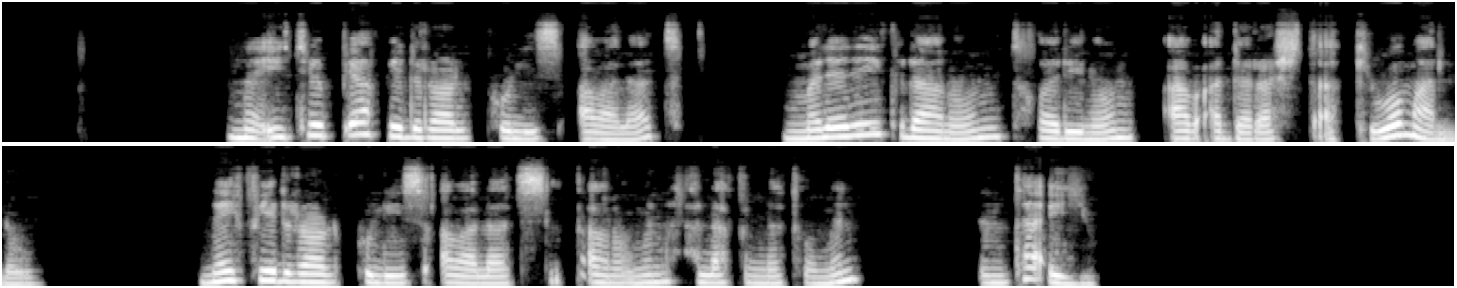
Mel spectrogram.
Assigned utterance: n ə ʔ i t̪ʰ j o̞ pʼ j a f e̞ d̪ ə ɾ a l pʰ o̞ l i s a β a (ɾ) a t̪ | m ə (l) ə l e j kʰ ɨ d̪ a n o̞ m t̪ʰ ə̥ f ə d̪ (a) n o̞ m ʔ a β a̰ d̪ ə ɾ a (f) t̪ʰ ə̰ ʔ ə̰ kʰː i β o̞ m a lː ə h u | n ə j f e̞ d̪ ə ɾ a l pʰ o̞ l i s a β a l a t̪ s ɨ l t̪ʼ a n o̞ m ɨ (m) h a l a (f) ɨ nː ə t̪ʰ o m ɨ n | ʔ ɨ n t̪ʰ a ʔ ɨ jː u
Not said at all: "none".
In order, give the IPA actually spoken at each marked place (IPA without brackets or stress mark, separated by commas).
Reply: l, l, i, ʃ, n, f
